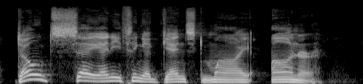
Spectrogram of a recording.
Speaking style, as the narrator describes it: enjoined Jude hotly

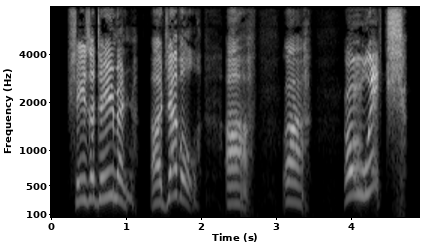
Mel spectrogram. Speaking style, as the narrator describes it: spat Mr

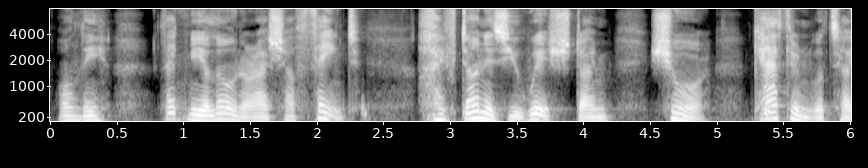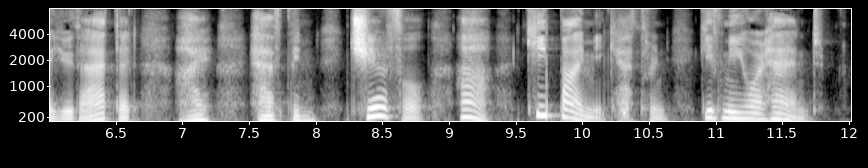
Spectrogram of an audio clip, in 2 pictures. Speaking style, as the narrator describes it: he panted

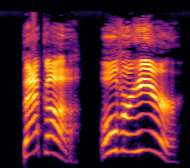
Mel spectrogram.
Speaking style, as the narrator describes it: he shouted

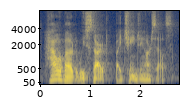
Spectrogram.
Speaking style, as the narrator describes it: offered, in a very calm tone of voice

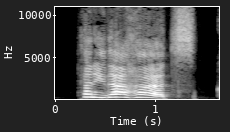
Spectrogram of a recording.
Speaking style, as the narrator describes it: cried Peter, as the thorns pulled his fur

